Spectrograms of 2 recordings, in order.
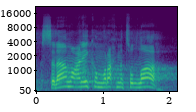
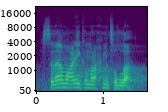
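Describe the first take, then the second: First: It is said in a slightly raised voice. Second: It is said at a normal volume.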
